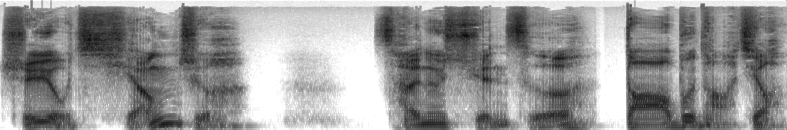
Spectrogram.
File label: upgrade, zh-hant; cookie run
